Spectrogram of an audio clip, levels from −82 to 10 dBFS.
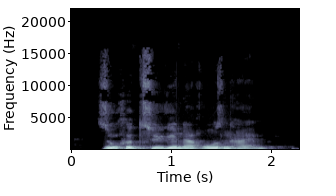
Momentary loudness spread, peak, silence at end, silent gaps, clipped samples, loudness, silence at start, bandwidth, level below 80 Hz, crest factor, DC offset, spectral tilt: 12 LU; -2 dBFS; 0.35 s; none; under 0.1%; -15 LUFS; 0.3 s; 15.5 kHz; -54 dBFS; 14 dB; under 0.1%; -8.5 dB/octave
